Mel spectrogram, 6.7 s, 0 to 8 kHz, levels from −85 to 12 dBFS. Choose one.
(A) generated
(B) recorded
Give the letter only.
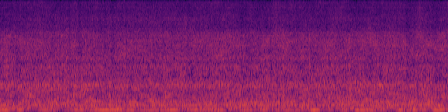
A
